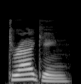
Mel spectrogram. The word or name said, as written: dragging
